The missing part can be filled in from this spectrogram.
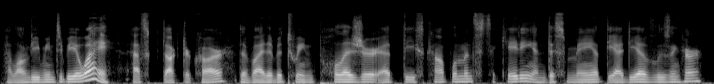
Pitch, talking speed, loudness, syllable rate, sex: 115 Hz, 225 wpm, -20 LUFS, 6.0 syllables/s, male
